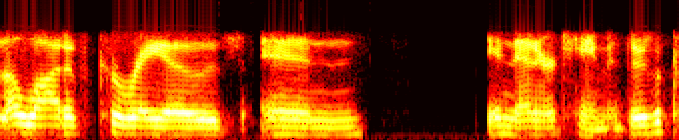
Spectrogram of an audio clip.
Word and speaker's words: Corrao: to find me there's not a lot of coros in in entertainment there's a couple there's another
